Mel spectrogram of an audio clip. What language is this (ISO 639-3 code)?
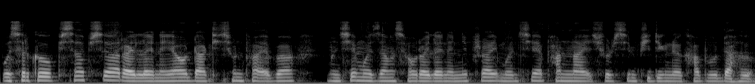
brx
